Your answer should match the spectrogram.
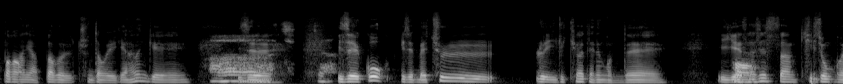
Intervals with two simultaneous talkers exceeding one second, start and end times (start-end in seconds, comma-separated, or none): none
